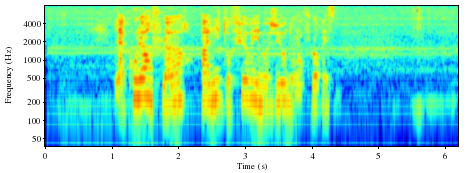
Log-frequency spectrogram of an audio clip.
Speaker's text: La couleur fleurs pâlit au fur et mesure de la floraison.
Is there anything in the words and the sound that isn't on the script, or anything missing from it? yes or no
no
